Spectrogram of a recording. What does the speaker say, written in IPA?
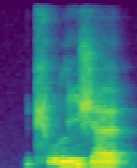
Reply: t͡ɕʰ o̰ l i ʃ æ

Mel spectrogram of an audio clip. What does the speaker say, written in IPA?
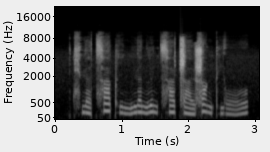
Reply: t͡ɕʰ ɥ ɛ˨˩ t͡sʰ ä˥ pʰ i˨˩ ŋ l ɥ ɛ˥˧ n l y˥˩ n t͡sʰ ä˥ ʈ͡ʂ a˨˩ ɪ̯ ʂ ɑ˥˩ ŋ pʰ j o˨˩˦ ʊ̯

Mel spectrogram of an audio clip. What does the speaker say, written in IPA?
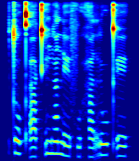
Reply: t o˦˨ kʼ a˨ kʼ ĩ˦ ɡ ã˦ n eː˨ f u˨ h a˨ r uː˦ kʼ e˦

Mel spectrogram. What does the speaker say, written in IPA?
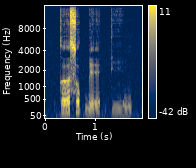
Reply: k əː˨˦ s o˦˥ k̚ ɓ e˧˩˨ | k i̤˨˩ m

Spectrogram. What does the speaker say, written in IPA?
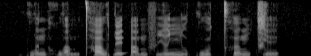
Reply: k w ə˨˦ n h w a̤˨˩ m t̪ʰ a˧ w ɗ e˧ ʔ a̰˧˥ m f i˨˦ ə̯ ɲ u˨˦ k w u˦˥ t̚ t̪ʰ əː˧ m t͡ɕ e̤˨˩

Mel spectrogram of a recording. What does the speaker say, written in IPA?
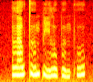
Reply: l a˧˥ w t̪ ɯː˧˥ m p iː˩˧ l u˩˧ p ɯː˩˧ ŋ pʰ u˧˥

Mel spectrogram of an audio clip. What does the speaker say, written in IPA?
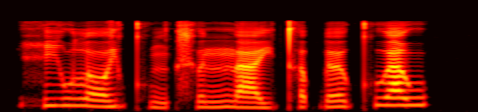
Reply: h iː˧ w l ɔː˨˧ j kʷʰ ɪ˨˩ ŋ t͡sʰ ɵ˨˧ n n̪ aː˨ j t̪ʰ ɐ˨ p̚ l œː˧ kʷʰ aː˥ w

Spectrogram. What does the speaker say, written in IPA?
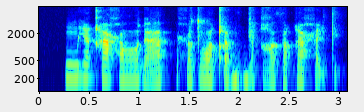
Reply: ŋ͡m iː˥ qʰ ɛ˥ ħ ɔː˥ ɗ a˩˥ | ħ o˧ t lˠ u˥˩ qʼ ɯ˧ b u˥ ɡ i˥˩ q ʁ ɔ˧ θ o˩ q e˥ ħ i˩ t

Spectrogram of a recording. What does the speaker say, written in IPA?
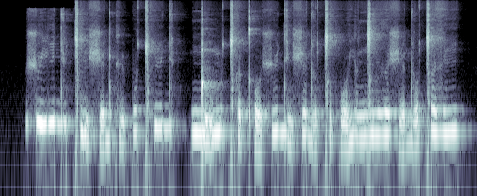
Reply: ʃ y˦ j i˦ d y˦ ǀ ḭ˧ ʃ ə̰˨ d kʲ o̰˧ p o˧ ǀʰ y˦ d | ŋ͡ǃ ḭ˧ m o˦ ǀʰ ə̰˧ kʼ o̰˨ ʃ y˦ d ḭ˨ ʃ ə˦˨ d o̰˧ ǀ ə˨ p o̰˧ j ə˧ ŋ͡ǀ i˧ ð ə˧ ʃ ə̰˨ d o̰˦ ǀ ə˦ z i˦

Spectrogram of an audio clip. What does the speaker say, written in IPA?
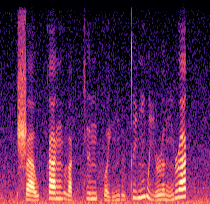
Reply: ʂ a˨˩˦ w k a˧ ŋ v a˨˩ k̚ c ɨ˧ n f ə˨˩˨ j ŋ ɨ˨˩˦ t̪ i˧˥ ŋ w i˨˩˨ ɹ ə˨˩˦ ŋ ɹ a˦˥ k̚

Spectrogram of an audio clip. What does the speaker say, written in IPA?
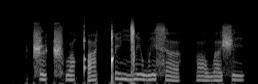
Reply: ʈ͡ʂ ø˦ ʈ͡ʂʰ u˧ qʼ ɛ˧ ǃ i˦˨ ŋ͡ǀ i˦˨ w i˦˨ s ɜ˨ | ɒ˨ w ɜ˨˦ ʃ i˧

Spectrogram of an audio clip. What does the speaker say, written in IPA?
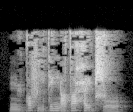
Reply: m ʉ ɡ ɔ f i t e ŋ e tˤ e ħ e b ɕ o

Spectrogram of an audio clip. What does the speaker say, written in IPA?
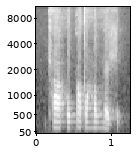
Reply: ʈʰ aː h o k œ tˤ u ɦ u ɦ ɛ ʃ

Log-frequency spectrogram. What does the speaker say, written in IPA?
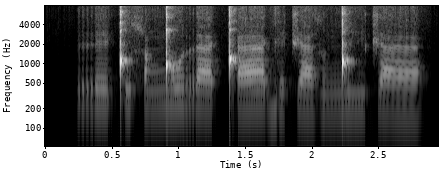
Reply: r e ǃ i ɬ ɒ ŋ͡ǃ o r æː ǃʼ æː ɡ e t͡ʃ æː z u ŋ͡ǃ iː t͡ʃ æː

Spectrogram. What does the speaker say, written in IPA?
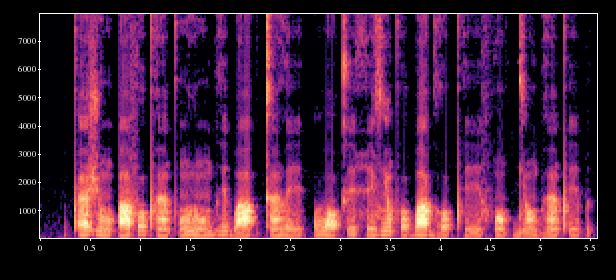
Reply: pʼ ɛ˩˥ ʒ ũ˨˩˦ ʔ a˩˥ f ʊ˥ pʰ ɛ̃˨˩˦ pʼ ũ˩˥ ð ũ˨˩˦ bʱ i˥ b a˩˥ | kʼ ɛ̃˩˥ ð i˨˩˦ | β ɔ˨˩˦ kʼ i˧˩ h i˨˩˦ zʲ ɔ̃˥ pʼ ʊ˧˩ b a˥ ɡʱ ʊ˩˥ pʰ i˨˩˦ f ɔ̃˧˩ p dʲ ɔ̃˨˩˦ bʱ ɛ̃˩˥ pʼ i˥ p

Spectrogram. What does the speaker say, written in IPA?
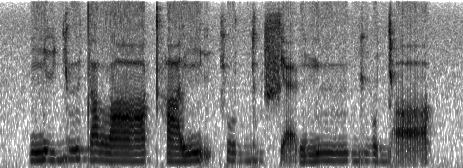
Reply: ɲ i ɟ ʉː d æ lˠ ɑː kʰ ɑ l ɲ ḭ c u d ɟ u ɡ ɕ æ̰ ɡ m ʉː ɡ i o̯ ɟ ɑ̰

